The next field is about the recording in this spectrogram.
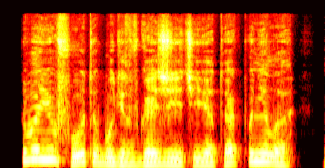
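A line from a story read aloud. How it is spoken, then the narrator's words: Uncertain. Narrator (Russian): неуверенно сказала бабуля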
